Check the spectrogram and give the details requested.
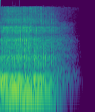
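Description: A single loud, low, rattling snore lasting about a second, then fading out.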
